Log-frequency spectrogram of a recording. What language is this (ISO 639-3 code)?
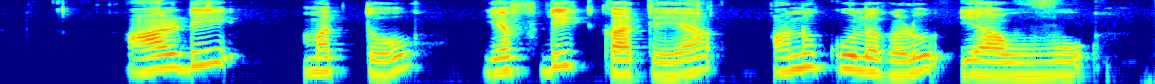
kan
